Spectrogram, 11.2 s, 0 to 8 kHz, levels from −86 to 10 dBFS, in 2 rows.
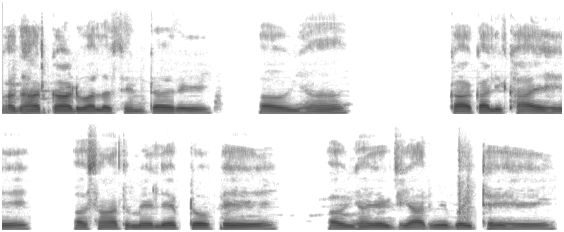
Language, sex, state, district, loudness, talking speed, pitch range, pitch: Chhattisgarhi, male, Chhattisgarh, Jashpur, -22 LUFS, 120 wpm, 115-125 Hz, 120 Hz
